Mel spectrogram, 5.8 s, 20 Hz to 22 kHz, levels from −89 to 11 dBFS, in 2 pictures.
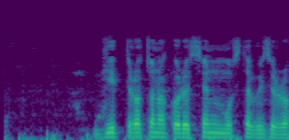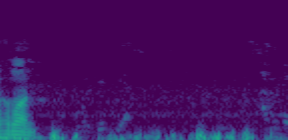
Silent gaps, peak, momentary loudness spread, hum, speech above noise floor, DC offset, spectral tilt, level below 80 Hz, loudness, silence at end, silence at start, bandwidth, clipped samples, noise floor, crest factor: none; -8 dBFS; 22 LU; none; 27 dB; under 0.1%; -7.5 dB/octave; -46 dBFS; -26 LUFS; 0.35 s; 0.05 s; 7.4 kHz; under 0.1%; -52 dBFS; 20 dB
